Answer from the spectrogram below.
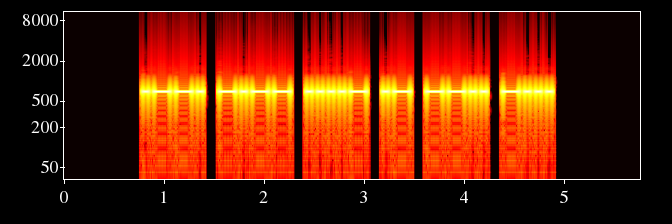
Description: Morse code, heard as a keyed tone, about 22 wpm, 700 Hz. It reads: PY4AZB
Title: DXCC-100 Call Signs - 6 Characters - Repeated 3x - 22wpm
